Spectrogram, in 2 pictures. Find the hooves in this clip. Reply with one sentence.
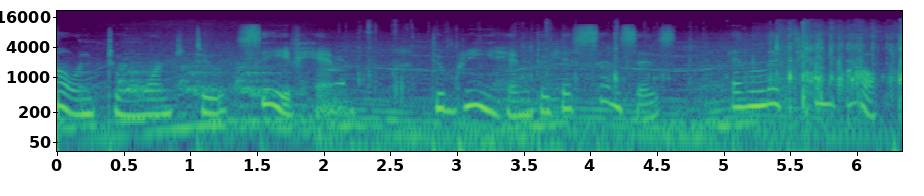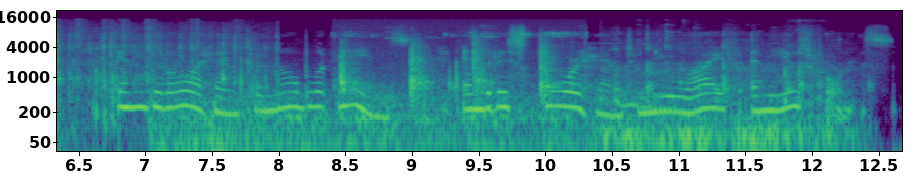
The hooves can be heard from 2.1 to 12.4 s.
